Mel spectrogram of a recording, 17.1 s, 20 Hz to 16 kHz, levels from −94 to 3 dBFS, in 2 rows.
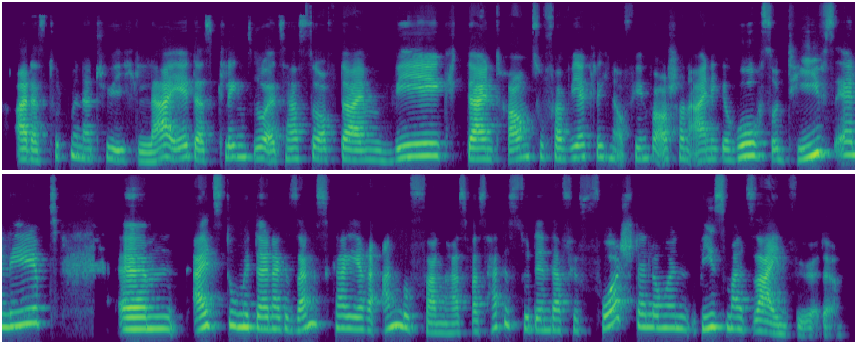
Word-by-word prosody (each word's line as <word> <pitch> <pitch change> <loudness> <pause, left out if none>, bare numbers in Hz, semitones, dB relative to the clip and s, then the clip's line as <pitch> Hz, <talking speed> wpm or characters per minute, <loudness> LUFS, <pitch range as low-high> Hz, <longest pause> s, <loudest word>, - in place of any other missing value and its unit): Ah, 195 0 +5
das 175 -1 -3
tut 230 +4 -15
mir 245 - -5
natürlich 190 -2 -6
leid. 165 +7 +2
Das 185 -3 0
klingt 225 +3 -4
so, 205 - -4
als 175 +3 -1
hast 195 +1 -6
du 205 - -3
auf 190 0 -7
deinem 180 -3 +1
Weg, 245 +4 +3
deinen 195 -1 +6
Traum 200 +4 -2
zu 230 - -10
verwirklichen 220 +1 -4
auf - - -13
jeden 200 0 -9
Fall 200 - -3
auch 195 - -5
schon 205 0 -7
einige 185 0 -4
Hochs 250 +2 +2
und 185 0 -8
Tiefs 255 +11 +3
erlebt. 300 +6 0 0.6
Ähm, 230 +1 +6
als 275 +6 +3
du 290 -2 +1
mit 260 0 +3
deiner 230 0 +3
Gesangskarriere 235 -1 -2
angefangen 240 - -2
hast, 170 0 -8
was 190 0 -7
hattest 295 +4 -8
du 230 - -4
denn 210 -1 -6
da 210 -1 -2
für 205 -1 -14 0.2
Vorstellungen, 250 - -1
wie 245 +3 +3
es 260 - -6
mal 230 -2 -3
sein 155 -8 +2
würde? 125 +1 -11
220 Hz, 170 wpm, -24 LUFS, 190-245 Hz, 0.6 s, deinen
